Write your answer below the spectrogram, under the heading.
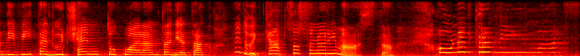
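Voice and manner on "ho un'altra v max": excited. Real, not acted. Another V max pulled.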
